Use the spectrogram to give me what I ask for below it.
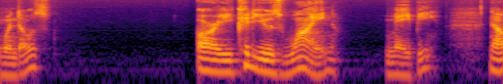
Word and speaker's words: Wine: use wine maybe now wine is a program that's available in most Linux distributions and it stands for wine while it's spelled and pronounced the same way as the stuff you drink but it stands for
